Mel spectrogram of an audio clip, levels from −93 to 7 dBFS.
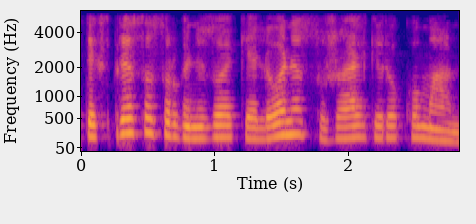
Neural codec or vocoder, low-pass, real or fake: none; 5.4 kHz; real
